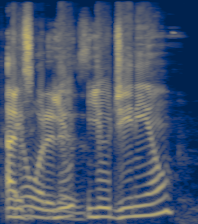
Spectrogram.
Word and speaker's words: Eugenio: Eugenio? Eugenio. Is it? Yeah, Jesus Christ. Every letter gets its own syllable.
